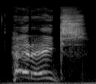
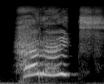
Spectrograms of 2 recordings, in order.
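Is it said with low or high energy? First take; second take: low; high. First: It is said with less energy. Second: It is said with more energy, all out.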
